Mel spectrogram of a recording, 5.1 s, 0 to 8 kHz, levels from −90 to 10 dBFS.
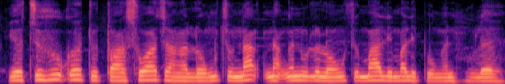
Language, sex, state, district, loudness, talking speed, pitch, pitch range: Wancho, male, Arunachal Pradesh, Longding, -14 LUFS, 250 wpm, 145 Hz, 135-150 Hz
